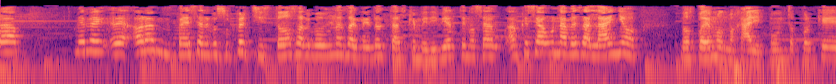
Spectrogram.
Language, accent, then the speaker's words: Spanish; Guápulo, Pichincha, Ecuador; Cuando era niño, en Guápulo, nosotros tenemos una terraza en mi casa.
